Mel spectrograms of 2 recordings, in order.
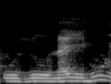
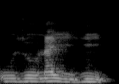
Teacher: karena sebelumnya adalah ya sukun, maka yang asalnya hu itu diganti barisnya menjadi kasroh untuk memudahkan pengucapan. Kalau kita bilang uzunaihu itu agak sulit ya mengucapannya.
